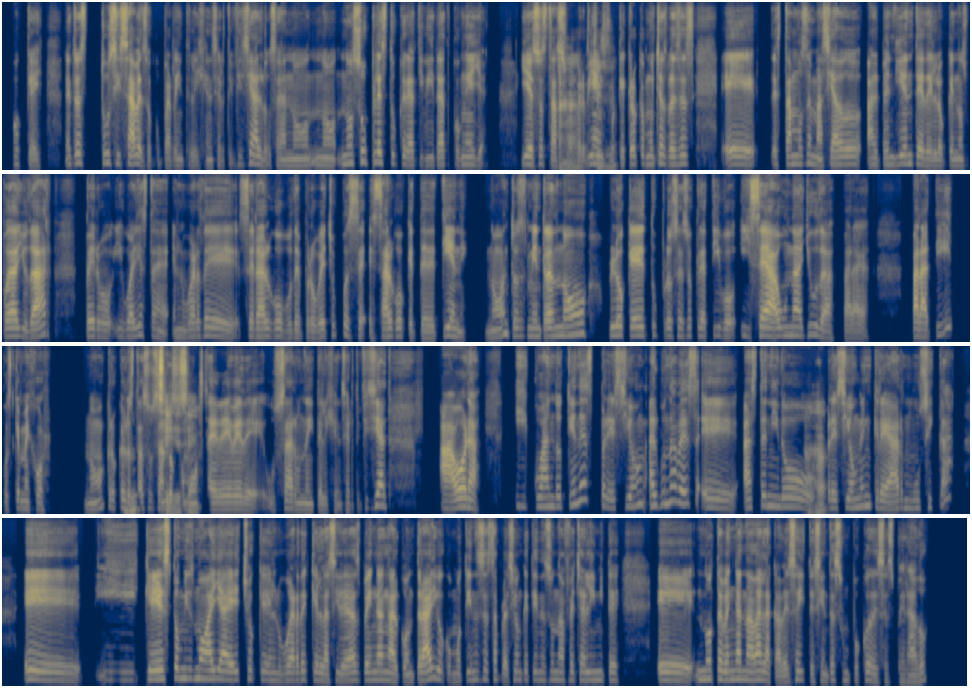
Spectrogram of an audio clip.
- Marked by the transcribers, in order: tapping
- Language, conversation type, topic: Spanish, podcast, ¿Qué haces cuando te bloqueas creativamente?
